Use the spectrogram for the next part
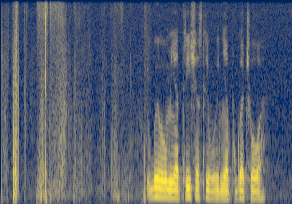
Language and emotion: Russian, neutral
